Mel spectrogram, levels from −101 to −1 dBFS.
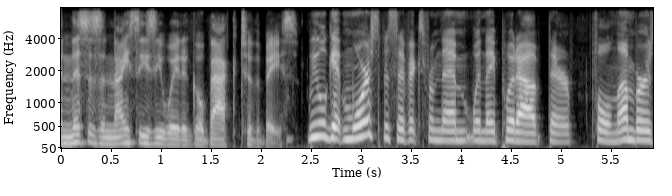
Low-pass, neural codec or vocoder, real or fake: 7.2 kHz; none; real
